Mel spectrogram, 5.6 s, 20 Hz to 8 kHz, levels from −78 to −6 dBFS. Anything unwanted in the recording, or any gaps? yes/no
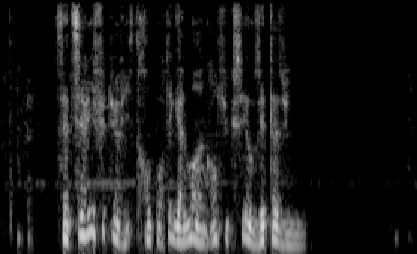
no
